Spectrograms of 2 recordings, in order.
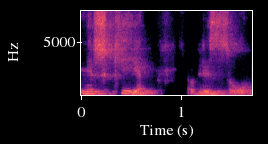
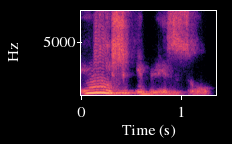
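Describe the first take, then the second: First: The first word is stressed on its last syllable. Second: The first word is stressed on its first syllable. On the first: Bags in the forest. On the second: Bears in the forest.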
